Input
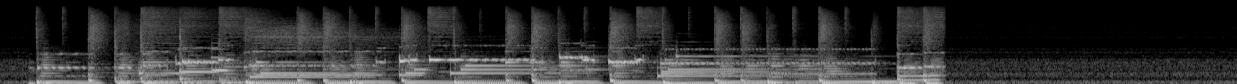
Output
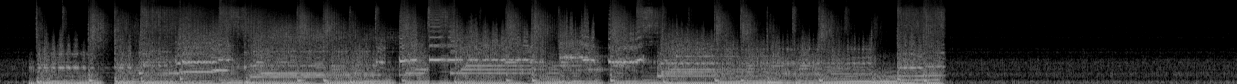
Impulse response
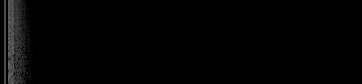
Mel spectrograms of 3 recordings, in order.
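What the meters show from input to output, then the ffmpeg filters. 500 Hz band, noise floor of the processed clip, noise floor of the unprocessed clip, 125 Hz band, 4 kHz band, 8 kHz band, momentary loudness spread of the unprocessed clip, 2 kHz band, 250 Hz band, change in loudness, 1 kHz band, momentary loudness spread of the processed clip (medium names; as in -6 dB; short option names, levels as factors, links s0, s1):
-7.0 dB, -50 dBFS, -47 dBFS, -8.0 dB, -2.0 dB, -3.5 dB, 5 LU, 0.0 dB, -7.0 dB, -7.0 dB, -7.5 dB, 4 LU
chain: -af "asoftclip=type=tanh:threshold=0.0841,aeval=exprs='0.0841*(cos(1*acos(clip(val(0)/0.0841,-1,1)))-cos(1*PI/2))+0.0299*(cos(4*acos(clip(val(0)/0.0841,-1,1)))-cos(4*PI/2))':c=same,volume=0.708"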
